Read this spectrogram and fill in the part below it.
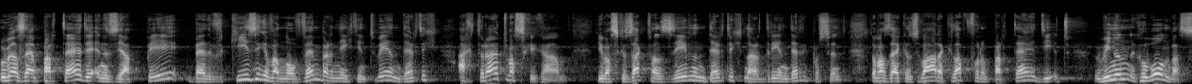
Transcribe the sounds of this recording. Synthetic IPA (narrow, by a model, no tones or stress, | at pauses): ɦuʋɛlˠzɛjnpɑrtɛjdəʔɛnseapeːbɛjdəvərkizɪŋənvɑnːovɛmbərneːxəntintʋeːjəndɛrtəx | ʔɑxtəɾœɥtʋɑsxəɣa̰ːn | d̥iʋɑsxəzɑk̚tfɑnzeːvənəndɛrtəxnaːrdriːəndɛrtəxprosɛntd̥ɑtwɑsɛːɣləkənzʋaːɾəklɑpfoːɾənpɑrtɛjdiət | ʋɪnənɣəʋoːnʋɑ̰s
